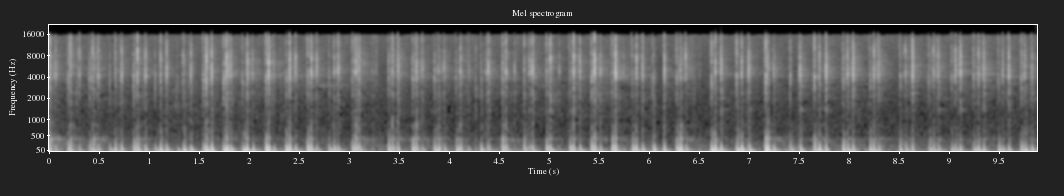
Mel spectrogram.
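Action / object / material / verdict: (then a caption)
tap / round plastic food container / plastic / none. Fingertips and nails tap quickly and hard on the side of an orange, hollow, round plastic food container with a white lid. About fifty rapid taps in a steady, uneven rhythm each give a deep, hollow thump with a faint bright click from the nails. Each tap dies away almost instantly.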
